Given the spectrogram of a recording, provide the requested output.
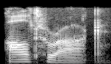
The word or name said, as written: alt-rock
